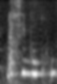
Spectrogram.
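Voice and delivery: high, sugary little merci beaucoup; cute high thanks. Real, not acted. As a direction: thank her in a sweet high voice. Remercie son amie en vidéo. (merci aigu et mignon)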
